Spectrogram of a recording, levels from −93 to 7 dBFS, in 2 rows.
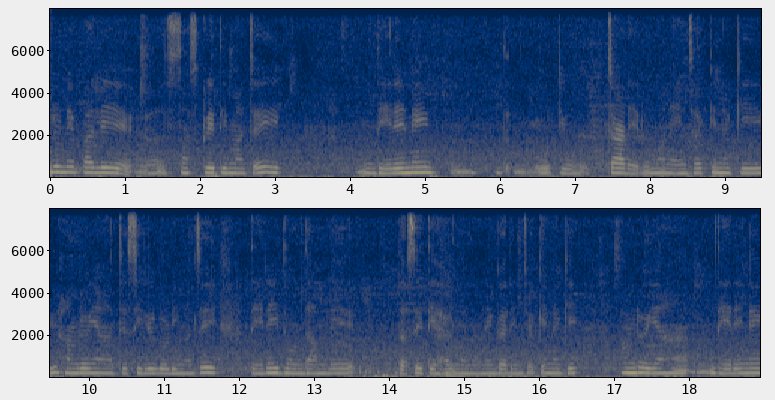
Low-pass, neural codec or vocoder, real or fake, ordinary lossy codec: none; none; real; none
